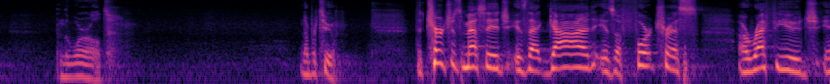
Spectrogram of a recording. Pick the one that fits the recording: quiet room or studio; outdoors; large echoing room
large echoing room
